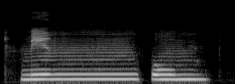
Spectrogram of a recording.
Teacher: نون ساکن کی جو آواز ہے اس کو ہم نے ناک میں چھپاتے ہوئے نکالنا ہے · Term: اخفا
